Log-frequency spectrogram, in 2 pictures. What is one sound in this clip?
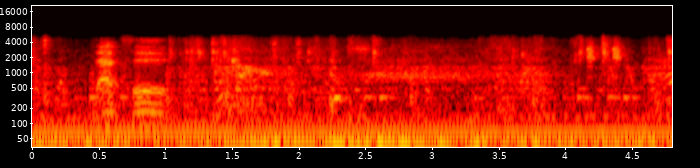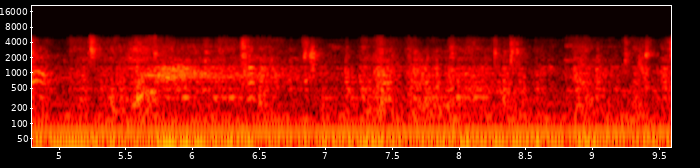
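Video game fight sounds of hits, whooshes and blasts play through a television speaker.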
